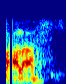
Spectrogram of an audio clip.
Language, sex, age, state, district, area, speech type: Tamil, male, 18-30, Tamil Nadu, Perambalur, urban, conversation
